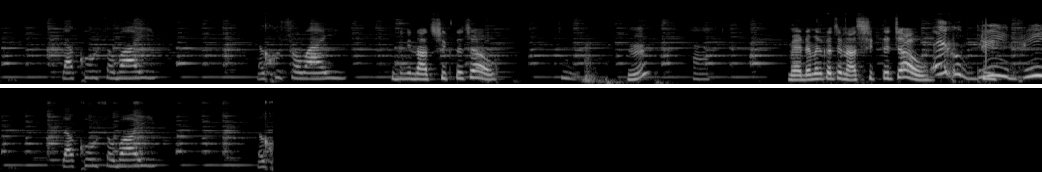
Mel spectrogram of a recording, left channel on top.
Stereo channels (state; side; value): drops out; right; at 2.8 s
